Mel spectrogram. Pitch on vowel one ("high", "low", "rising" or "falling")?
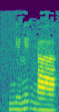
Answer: low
